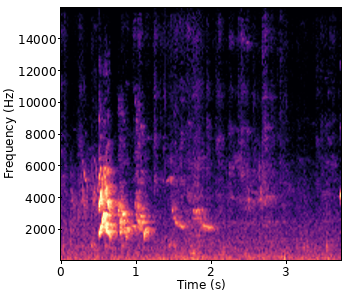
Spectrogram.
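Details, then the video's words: A single loud, grating parrot squawk in the morning, trailing into softer scratchy notes, followed by near quiet. "Parrots morning video"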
